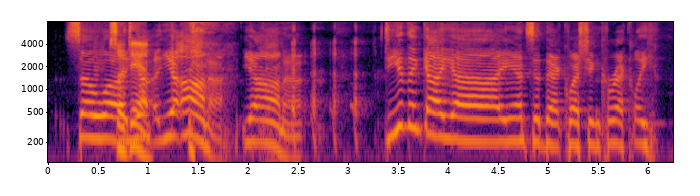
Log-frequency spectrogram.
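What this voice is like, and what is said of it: Speaks with a put-on accent. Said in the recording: “my accent choice? ... you added an accent.”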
